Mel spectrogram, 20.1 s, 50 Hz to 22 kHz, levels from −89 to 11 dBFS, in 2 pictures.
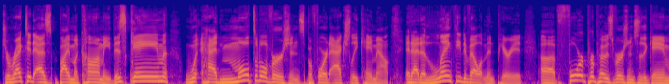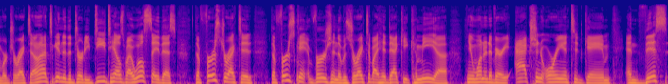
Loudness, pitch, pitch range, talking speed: -23 LUFS, 150 Hz, 130-180 Hz, 195 wpm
